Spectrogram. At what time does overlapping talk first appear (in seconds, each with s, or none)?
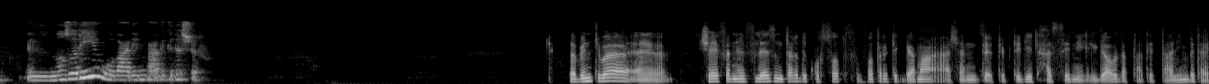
none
